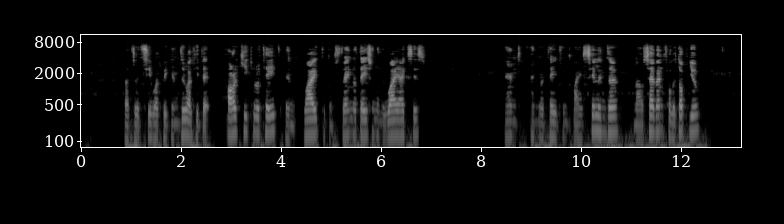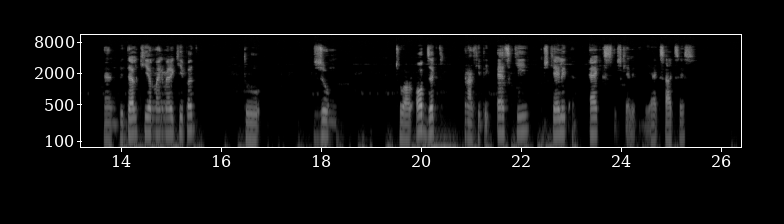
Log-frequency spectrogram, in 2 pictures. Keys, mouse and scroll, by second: 2.8 r, 10.3 ctrl+click, 11.9 KP_7, 14.5 KP_Decimal, 21.5 s.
